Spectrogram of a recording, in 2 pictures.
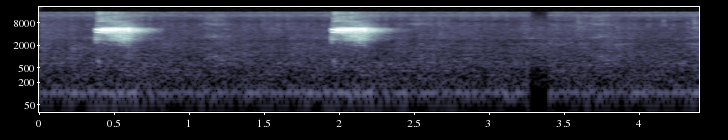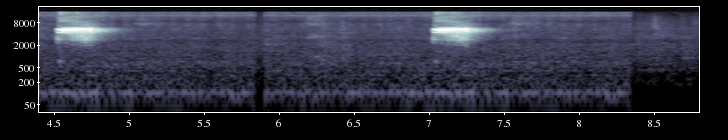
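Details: Baby Oriental magpie-robin calling: four thin, high, short chirps, each about a quarter second, spaced roughly two to three seconds apart, over a steady low hum.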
